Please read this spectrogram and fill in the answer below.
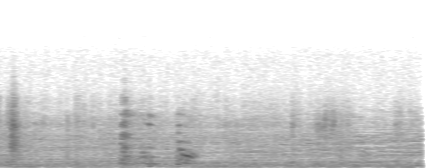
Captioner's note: coughs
